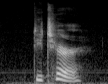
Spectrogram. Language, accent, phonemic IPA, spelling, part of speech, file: English, US, /dɪˈtɝ/, deter, verb, En-us-deter.ogg
- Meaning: 1. To prevent something from happening 2. To persuade someone not to do something; to discourage 3. To distract someone from something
